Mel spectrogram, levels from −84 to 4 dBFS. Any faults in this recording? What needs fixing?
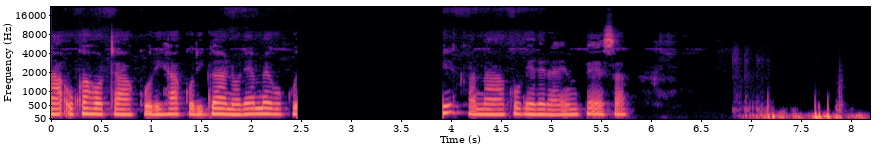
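There's an audio dropout to silence from 2.45 to 3.92 s: the speech cuts off mid-flow and about 1.46 s goes silent, no room tone at all, so whatever was said there is gone. That points to the input signal being lost, likely a disconnect or an accidental mute, while recording carried on. To prevent it, secure the cables and connections and monitor the input live so a dead signal gets caught right away.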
